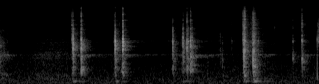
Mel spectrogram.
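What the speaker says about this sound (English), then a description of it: "So if we now type" Keys clack on an Acorn Electron 8-bit home computer keyboard in short bursts, several quick presses grouped with pauses between them, close and fairly quiet against a faint background hum.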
